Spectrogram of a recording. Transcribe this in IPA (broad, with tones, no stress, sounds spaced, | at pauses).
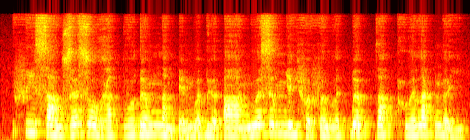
f i˧ s a˨˩ w z əː˧ z o˨˩ ɣ a˨˩ t̚ v o˨˩ ɗ əː˧ m n a˧˩ n ʔ ḛ˧˨ m ṵ˧˨ ə̯ ɓ ɨ˧˩ ə̯ ʔ aː˨˩ ŋ u˧ ə̯ z ə˧ w ɲ ə˨˩ j f ə̰ː˧˨ f ə˧ w l ə˦˥ t̚ ɓ əː˦˥ p̚ t̪ a˦˥ t̚ h u˨˦ ə̯ l a˦˥ k̚ ŋ ə˨˩ j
